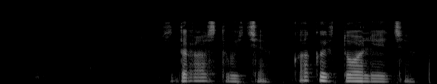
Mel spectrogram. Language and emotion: Russian, sad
